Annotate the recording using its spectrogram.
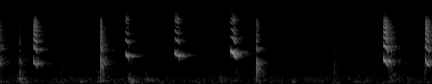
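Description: A run of short, high-pitched squeaks, about eight in four seconds, each falling quickly in pitch, from a golden retriever and a merle puppy tugging at a plush toy.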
